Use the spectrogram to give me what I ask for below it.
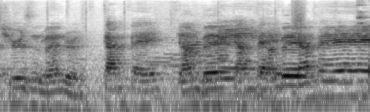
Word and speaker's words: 干杯: 干杯，干杯，干杯干杯，干杯。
